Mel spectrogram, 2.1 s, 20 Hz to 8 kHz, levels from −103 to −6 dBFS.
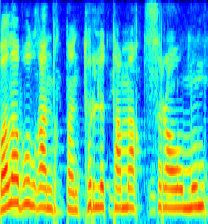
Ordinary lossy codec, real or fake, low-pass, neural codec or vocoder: none; real; none; none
